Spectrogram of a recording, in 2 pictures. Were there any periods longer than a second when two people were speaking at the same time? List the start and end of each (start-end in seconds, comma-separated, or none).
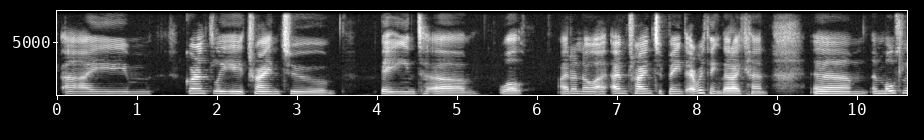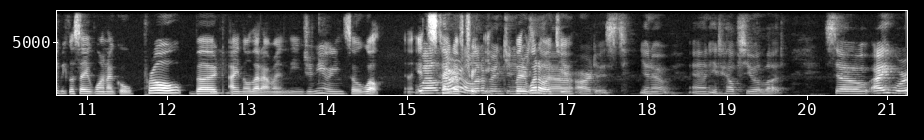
15.1-17.1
